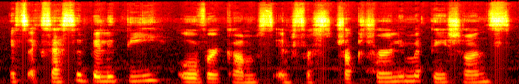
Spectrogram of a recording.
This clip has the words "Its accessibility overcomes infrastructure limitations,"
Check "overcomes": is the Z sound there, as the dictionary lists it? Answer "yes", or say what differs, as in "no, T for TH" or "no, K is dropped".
no, S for Z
